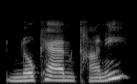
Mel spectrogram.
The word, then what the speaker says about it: Noqankani: And it is now, the best pronunciation for me is Nokan Kani.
